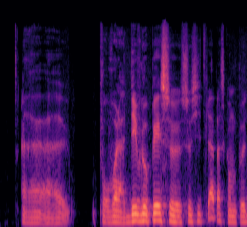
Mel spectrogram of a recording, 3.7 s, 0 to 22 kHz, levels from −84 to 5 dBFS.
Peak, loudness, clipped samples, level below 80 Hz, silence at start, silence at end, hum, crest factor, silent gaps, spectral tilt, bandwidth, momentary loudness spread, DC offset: -6 dBFS; -24 LUFS; under 0.1%; -52 dBFS; 0.3 s; 0 s; none; 20 dB; none; -4.5 dB/octave; 14.5 kHz; 15 LU; under 0.1%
